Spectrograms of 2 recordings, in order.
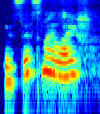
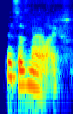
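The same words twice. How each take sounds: First: "Is this my life?" slow, high and questioning; wondering question. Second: "This is my life." at usual pitch, falling to a close; settled statement. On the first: Girl marvels at Steve's confession, asking "Is this my life?" in wonder. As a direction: lift "Is this my life?" high in disbelief. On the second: Girl answers her own question, "This is my life." stated with finality. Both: A narrator's reading.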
